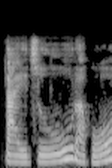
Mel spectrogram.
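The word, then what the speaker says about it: 傣族: 중국어 발음으로는 따이주라고 합니다.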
